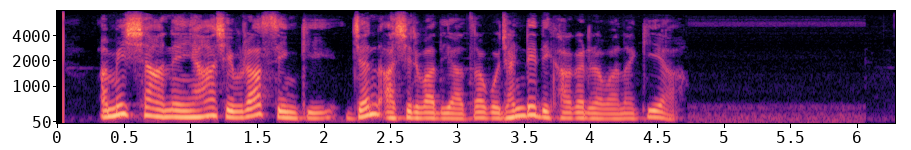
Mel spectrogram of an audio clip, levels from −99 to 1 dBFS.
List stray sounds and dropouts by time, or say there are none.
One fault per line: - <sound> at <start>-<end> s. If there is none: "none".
none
